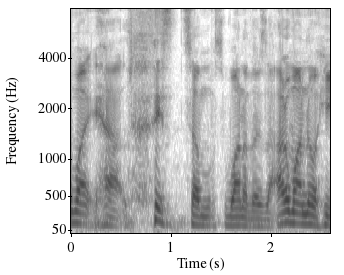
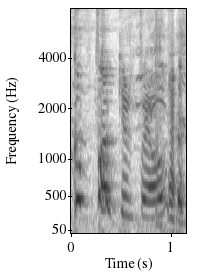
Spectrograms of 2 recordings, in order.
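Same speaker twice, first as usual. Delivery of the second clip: mock-angry outburst, much higher, louder; 12 semitones higher, 3 dB louder than usual. Retelling how a man turned on his daughter and swore: mock-angry outburst. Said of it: "he's all pissed off".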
